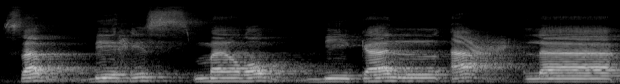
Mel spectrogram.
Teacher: Ainnya mengalir sedikit, ya, karena dia punya sifat tawassul.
